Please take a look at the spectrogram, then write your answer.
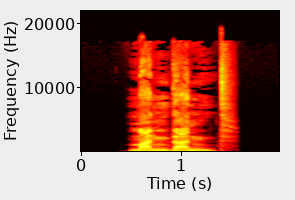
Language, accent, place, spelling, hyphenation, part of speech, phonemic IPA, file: German, Germany, Berlin, Mandant, Man‧dant, noun, /manˈdant/, De-Mandant.ogg
- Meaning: client (of a lawyer)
